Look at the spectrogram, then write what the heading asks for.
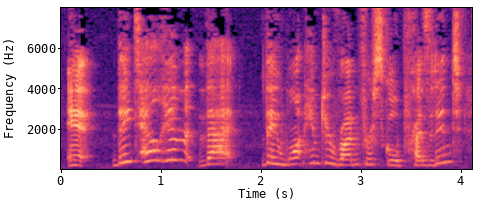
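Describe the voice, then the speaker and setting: A woman in her twenties giving sarcastic, animated commentary as a casual vlogger talking to camera. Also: high-pitched, measured pace. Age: 20s. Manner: sarcastic, animated storytelling with mocking quotes. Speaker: vlogger reviewing a book. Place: small bedroom, indoors.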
